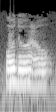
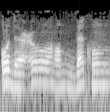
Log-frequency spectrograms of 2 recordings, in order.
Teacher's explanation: المضمومة بعدها بعض الناس يقول أدعوا يضم الثلاثة الصحيح أن الدال ساكنة ومقلقلة بس بدون ضم · Shown in: second take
